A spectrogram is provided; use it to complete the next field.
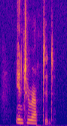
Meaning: simple past and past participle of interrupt
- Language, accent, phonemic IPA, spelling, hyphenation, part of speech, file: English, US, /ˌɪntəˈɹʌptɪd/, interrupted, in‧ter‧rupt‧ed, verb, En-us-interrupted.ogg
